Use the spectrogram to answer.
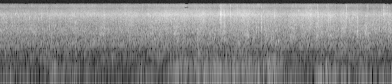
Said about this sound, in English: Willie decides that it's a good idea to play in the creek and not just get a drink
